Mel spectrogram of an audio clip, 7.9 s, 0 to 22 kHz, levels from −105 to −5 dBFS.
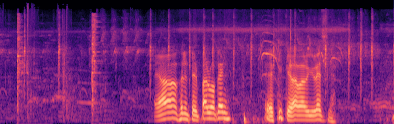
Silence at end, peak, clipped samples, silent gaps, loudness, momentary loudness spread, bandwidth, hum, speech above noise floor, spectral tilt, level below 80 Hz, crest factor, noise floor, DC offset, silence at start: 0 s; -6 dBFS; under 0.1%; none; -21 LUFS; 20 LU; 17 kHz; none; 31 dB; -5 dB/octave; -60 dBFS; 18 dB; -50 dBFS; under 0.1%; 0.35 s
